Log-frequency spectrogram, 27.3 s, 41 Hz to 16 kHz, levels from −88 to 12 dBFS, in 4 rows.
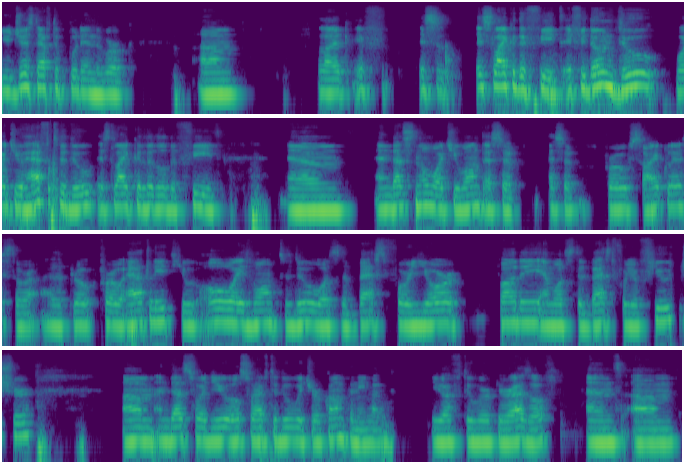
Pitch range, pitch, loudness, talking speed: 125-140 Hz, 130 Hz, -25 LUFS, 195 wpm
